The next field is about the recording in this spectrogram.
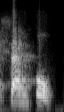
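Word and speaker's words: Tsangpo: सैंगपो। सैंगपो, T silent होता है, then SANGPO, सैंगपो।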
